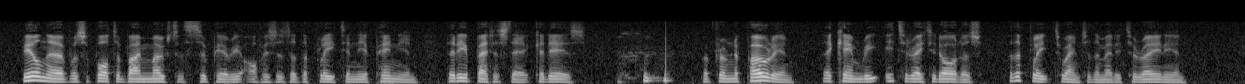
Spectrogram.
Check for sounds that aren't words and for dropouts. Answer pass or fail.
fail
